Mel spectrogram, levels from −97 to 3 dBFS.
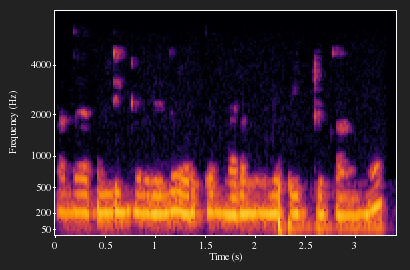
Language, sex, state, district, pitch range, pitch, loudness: Tamil, female, Tamil Nadu, Kanyakumari, 195-210 Hz, 200 Hz, -17 LUFS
